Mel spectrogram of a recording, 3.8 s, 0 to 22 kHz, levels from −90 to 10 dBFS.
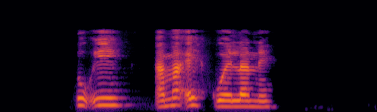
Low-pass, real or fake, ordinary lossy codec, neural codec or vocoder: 7.2 kHz; real; AAC, 48 kbps; none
